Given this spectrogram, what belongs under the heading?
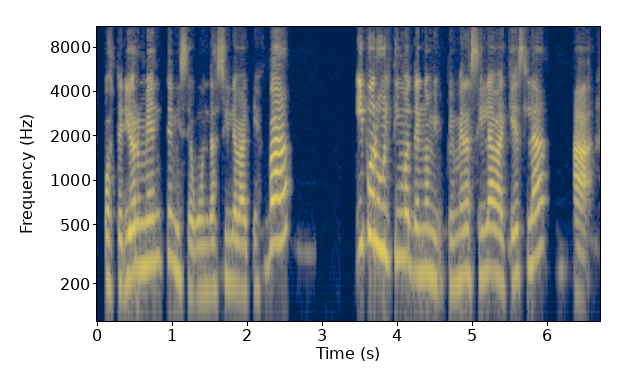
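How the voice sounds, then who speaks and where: A woman teaching young children, explaining step by step and drawing out syllables slowly as she models words. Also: fairly high pitch, very animated, a bit bright, no room sound, studio quality. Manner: slow, stressed syllables when modeling words. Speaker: primary school teacher.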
